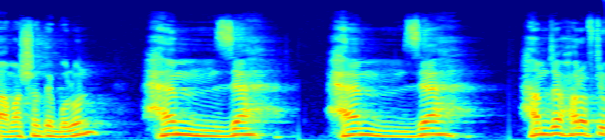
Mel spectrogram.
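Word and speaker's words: همزة: পরবর্তী হরফটির নাম হামজা হামজা হরফটি উচ্চারণের ক্ষেত্রেও বারিক করে উচ্চারণ করতে হবে এবং এখানে টেনে পড়া যাবে না দ্রুত পড়তে হবে আপনারা আমার সাথে বলুন হামজা জাহ হামজাহ হামজা হরফটি উচ্চারণের স্থান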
